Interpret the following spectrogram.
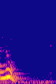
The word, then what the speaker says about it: nous: On le prononce nous. Le N se prononce N. Pas de surprise. O et U en français, ça fait le son ou. Le U tout seul fait U. Mais o et u fait ou toujours.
